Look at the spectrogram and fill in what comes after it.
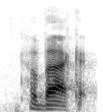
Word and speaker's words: Habakkuk: So in English, it is Habakkuk, to give you the English equivalent of his name in Hebrew. But I'll pronounce it and encourage you to pronounce it in the common English way, which is Habakkuk. Habakkuk. Okay? So that is the pronunciation of the prophet's name.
